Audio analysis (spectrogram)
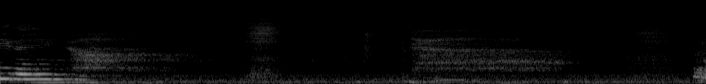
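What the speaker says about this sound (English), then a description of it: "Breathing." Slow, soft breaths are drawn and released during a relaxed standing forward fold in a kitchen yoga session, with a few sigh-like exhales and snorts spread across several seconds, quiet and close.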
